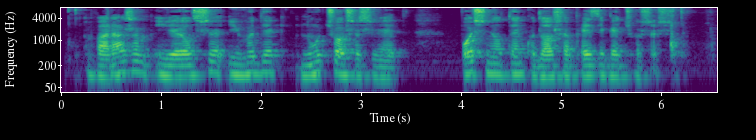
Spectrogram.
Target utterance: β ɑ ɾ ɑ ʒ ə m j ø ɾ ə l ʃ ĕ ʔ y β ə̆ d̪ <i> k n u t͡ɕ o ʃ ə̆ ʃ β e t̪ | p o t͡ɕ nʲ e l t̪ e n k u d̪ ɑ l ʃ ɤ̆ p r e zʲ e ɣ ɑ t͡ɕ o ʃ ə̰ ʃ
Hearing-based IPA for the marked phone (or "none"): e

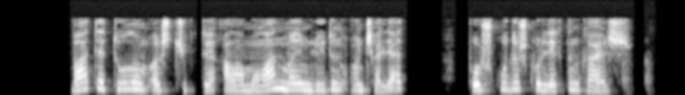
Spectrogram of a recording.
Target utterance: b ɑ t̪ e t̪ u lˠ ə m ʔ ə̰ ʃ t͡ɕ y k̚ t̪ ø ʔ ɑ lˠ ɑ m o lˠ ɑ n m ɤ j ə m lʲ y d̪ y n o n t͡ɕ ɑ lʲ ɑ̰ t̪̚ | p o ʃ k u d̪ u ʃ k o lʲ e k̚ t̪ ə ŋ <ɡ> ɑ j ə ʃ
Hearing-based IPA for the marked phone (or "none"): k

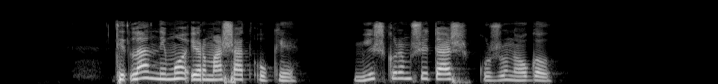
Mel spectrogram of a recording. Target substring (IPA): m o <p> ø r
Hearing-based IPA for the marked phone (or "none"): ʔ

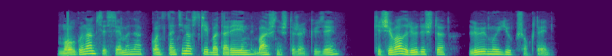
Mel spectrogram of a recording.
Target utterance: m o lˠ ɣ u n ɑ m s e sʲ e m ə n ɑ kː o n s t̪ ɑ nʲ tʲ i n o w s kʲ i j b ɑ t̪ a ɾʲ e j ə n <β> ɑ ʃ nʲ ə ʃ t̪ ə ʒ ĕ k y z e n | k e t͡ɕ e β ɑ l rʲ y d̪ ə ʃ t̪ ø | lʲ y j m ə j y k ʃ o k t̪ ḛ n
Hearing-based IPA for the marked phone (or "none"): b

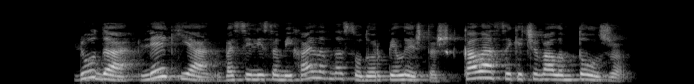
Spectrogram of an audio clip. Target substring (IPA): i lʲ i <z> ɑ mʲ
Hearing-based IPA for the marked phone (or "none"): s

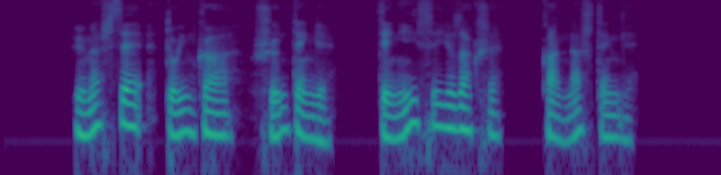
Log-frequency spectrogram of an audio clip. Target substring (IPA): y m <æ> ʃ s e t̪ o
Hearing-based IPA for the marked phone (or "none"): æ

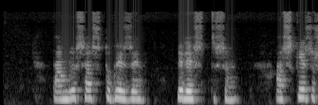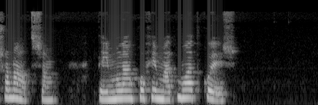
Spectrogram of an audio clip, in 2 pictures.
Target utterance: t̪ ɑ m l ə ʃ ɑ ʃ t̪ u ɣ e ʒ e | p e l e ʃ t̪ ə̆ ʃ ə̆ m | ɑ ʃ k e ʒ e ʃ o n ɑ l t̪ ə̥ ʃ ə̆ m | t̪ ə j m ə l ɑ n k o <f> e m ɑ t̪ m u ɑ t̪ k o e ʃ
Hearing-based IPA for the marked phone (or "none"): f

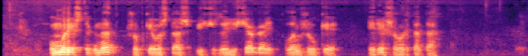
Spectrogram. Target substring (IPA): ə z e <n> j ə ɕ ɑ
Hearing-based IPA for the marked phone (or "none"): none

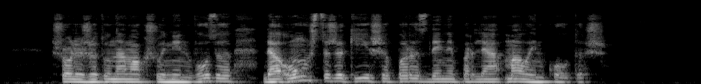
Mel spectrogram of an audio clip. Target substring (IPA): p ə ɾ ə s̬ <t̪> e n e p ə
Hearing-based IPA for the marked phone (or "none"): d̪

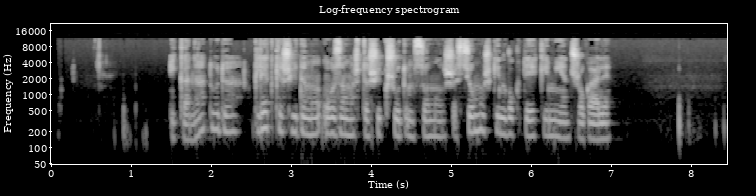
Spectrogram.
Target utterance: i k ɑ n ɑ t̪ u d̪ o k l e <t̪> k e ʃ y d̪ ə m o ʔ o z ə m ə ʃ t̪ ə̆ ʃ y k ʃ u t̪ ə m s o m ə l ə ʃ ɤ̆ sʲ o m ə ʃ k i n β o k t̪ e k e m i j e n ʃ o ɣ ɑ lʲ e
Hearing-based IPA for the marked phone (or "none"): t̪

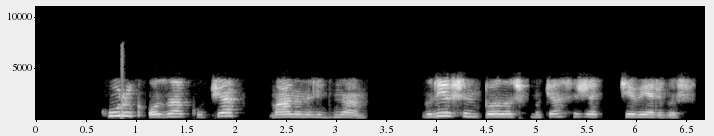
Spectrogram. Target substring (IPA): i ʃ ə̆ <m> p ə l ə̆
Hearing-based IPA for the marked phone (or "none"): n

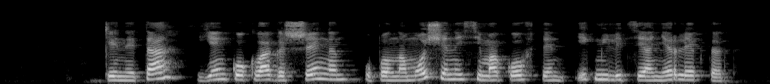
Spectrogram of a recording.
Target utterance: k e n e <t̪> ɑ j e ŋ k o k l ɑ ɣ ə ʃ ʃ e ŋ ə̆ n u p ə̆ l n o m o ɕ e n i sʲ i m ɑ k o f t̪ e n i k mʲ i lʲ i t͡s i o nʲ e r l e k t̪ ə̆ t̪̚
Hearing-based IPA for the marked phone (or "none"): t̪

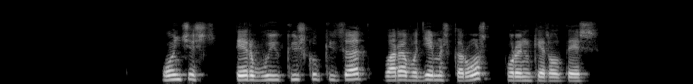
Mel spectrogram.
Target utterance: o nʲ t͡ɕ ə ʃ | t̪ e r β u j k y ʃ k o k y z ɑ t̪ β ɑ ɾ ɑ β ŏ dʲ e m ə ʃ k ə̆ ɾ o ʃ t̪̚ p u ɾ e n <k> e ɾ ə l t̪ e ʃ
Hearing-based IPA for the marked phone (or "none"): k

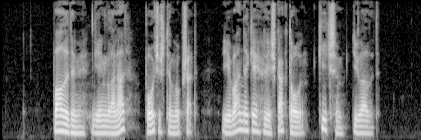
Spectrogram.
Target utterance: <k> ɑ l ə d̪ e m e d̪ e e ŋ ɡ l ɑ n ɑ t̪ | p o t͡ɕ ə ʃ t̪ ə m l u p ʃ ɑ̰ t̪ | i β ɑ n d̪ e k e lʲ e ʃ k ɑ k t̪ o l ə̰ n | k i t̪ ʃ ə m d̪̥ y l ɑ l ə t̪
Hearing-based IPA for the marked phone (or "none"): p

